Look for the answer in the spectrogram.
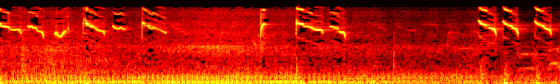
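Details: Pleci dakun white-eye singing full ngalas, almost nembak: a steady stream of thin, high, down-slurred chirps in loose groups over a broad low hum and background noise.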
